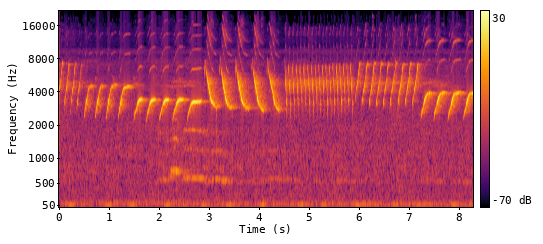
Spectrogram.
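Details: Canary training song with rising and falling sweeping notes in quick series, loud down-slurred whistles, a rapid rolling trill, then more sweeping phrases, all bright and high-pitched.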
